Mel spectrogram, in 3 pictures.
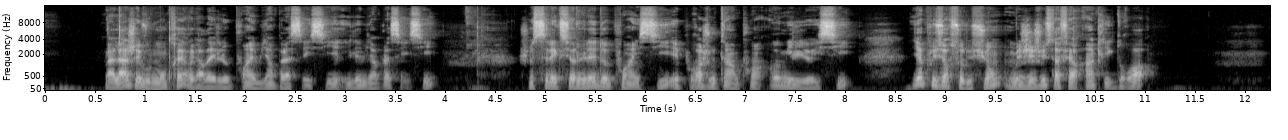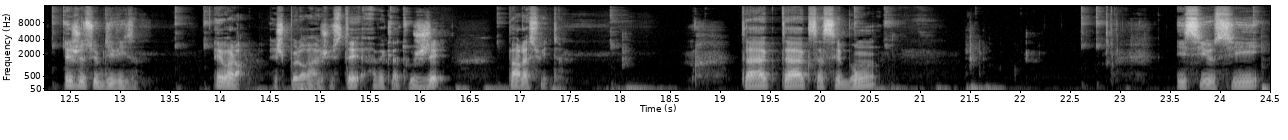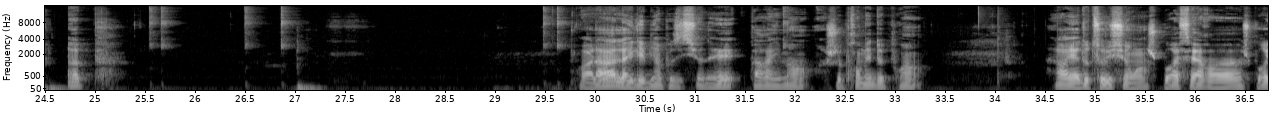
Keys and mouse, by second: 4.3 click, 10.3-12.6 right drag, 14.8 g, 15.8 click, 20.4 click, 21.5 g, 22.7-24.4 drag, 24.4 g, 25.6 click, 27.0 g, 29.5 click.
